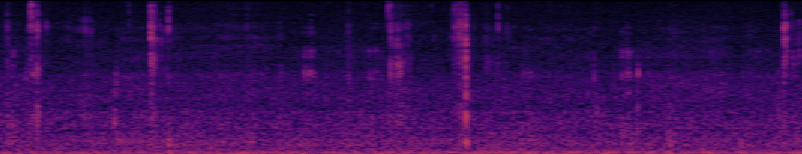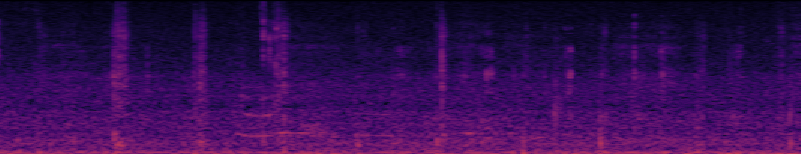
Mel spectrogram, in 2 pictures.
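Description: Close-miked mouth sounds of a person chewing a soft mouthful of rice and shredded Bombay duck curry: irregular wet clicks and smacks, over a steady low hum.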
